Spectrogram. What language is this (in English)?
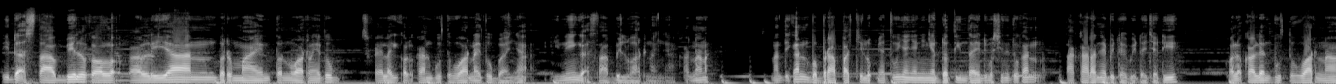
Indonesian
